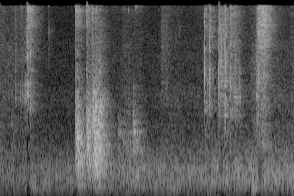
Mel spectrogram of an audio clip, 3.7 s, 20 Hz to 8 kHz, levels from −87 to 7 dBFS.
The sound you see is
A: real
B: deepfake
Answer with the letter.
A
